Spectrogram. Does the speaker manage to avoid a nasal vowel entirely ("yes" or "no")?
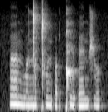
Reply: yes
